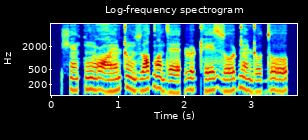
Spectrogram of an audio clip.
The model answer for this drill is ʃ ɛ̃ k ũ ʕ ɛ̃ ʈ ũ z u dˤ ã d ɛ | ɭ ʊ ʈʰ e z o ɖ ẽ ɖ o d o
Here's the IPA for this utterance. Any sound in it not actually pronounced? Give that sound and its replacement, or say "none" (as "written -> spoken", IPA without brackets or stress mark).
ẽ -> ɛ̃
